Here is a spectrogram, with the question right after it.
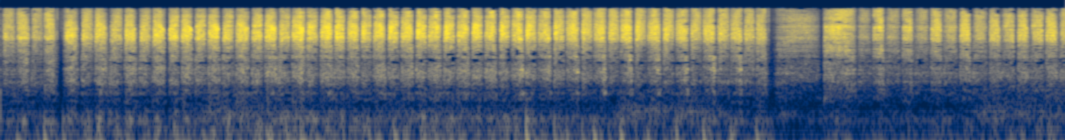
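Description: A marker tip is rubbed back and forth across a flat paper coloring page, coloring the background near a character's hair. Rapid, steady scratchy strokes make a bright, hissy rubbing sound. There is a brief lighter pause near the six-second mark before the strokes resume.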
